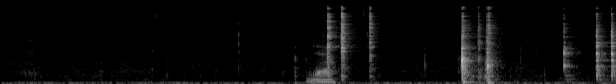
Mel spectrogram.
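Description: A metal fork clinking sharply against a glass baking dish and a plate, a few separate clinks in the last two seconds, as a piece of baked crust is picked off the top of the cake.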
